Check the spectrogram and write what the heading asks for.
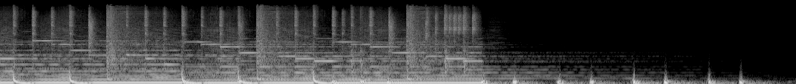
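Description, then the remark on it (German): A steady, rhythmic heartbeat thumps beneath a bright synth intro jingle; the music cuts off abruptly midway, leaving the low heartbeat pulses continuing alone and gradually fading. “Herzschlag für ein gesundes Berufsleben.”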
